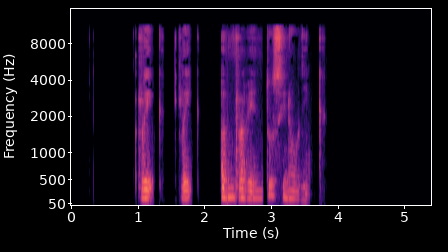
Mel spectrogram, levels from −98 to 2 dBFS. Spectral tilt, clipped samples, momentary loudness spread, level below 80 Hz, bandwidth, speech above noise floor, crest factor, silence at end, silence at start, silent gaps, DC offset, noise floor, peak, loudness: -3.5 dB/octave; under 0.1%; 19 LU; -76 dBFS; 11.5 kHz; over 56 dB; 24 dB; 1.6 s; 1 s; 1.27-1.32 s, 1.41-1.54 s, 1.84-1.89 s, 1.95-2.24 s, 2.89-2.93 s, 3.65-3.72 s; under 0.1%; under -90 dBFS; -14 dBFS; -33 LUFS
